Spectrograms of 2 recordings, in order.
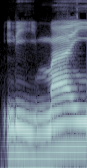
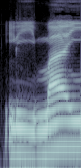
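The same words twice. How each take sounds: The two takes are said the same way.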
